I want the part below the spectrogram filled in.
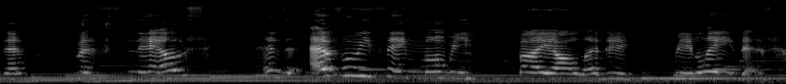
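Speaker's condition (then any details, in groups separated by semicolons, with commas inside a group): Cerebral palsy; uses crutches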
